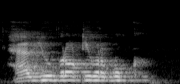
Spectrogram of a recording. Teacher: the tone of the voice rises so that it is a question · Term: intonation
